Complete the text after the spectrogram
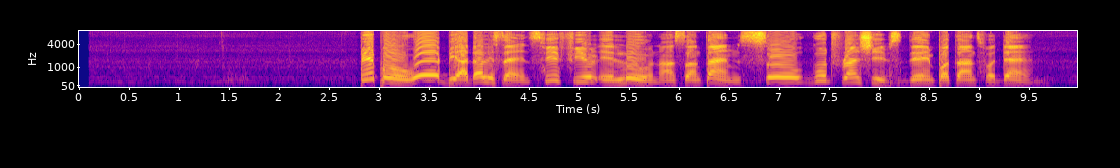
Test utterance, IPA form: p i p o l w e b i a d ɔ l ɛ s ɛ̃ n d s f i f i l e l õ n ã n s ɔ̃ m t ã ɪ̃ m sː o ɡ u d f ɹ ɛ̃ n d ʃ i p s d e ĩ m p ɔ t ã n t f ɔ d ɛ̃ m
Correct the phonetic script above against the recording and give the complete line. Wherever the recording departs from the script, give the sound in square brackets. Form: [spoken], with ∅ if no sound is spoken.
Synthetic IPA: p i p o l w e b i a d ɔ l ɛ s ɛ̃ n [t] s f i f i l e l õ n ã n s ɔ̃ m t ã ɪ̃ m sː o ɡ u d f ɹ ɛ̃ n d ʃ i p s d e ĩ m p ɔ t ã n t f ɔ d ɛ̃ m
